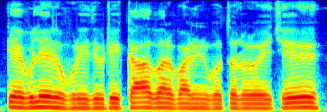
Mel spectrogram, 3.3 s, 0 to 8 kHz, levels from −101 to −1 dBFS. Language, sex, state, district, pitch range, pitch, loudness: Bengali, male, West Bengal, Cooch Behar, 120-135 Hz, 125 Hz, -14 LUFS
